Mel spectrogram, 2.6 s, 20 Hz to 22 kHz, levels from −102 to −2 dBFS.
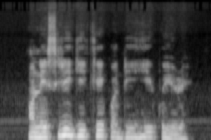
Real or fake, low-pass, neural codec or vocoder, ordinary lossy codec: fake; 19.8 kHz; vocoder, 44.1 kHz, 128 mel bands every 512 samples, BigVGAN v2; none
